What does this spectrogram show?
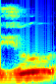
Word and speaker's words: joues: But when I pronounce it, I will not pronounce the letters I added except with nous and vous. So I say je joue, tu joues, elle joue, elle joue.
